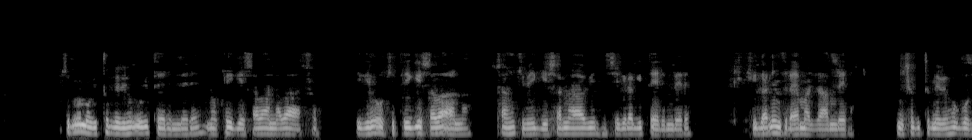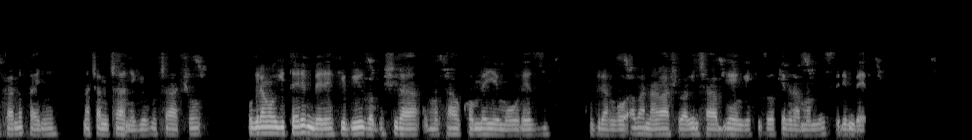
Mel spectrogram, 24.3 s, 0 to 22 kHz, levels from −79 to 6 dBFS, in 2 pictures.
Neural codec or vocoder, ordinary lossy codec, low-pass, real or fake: none; AAC, 24 kbps; 5.4 kHz; real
